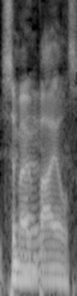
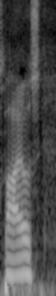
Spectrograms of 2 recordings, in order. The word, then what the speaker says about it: Simone Biles: That Olympian, is it, how do you say her name? – Simone Biles. – Biles.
